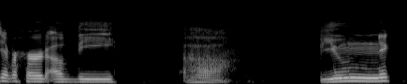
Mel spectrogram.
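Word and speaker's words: Bunnicula: Kathy says, "Have you ladies ever heard of the uh Bunicula Bicula?" Bonicula. Is that it? Did I say it right?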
